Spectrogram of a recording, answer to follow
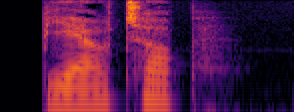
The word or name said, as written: bjergtop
